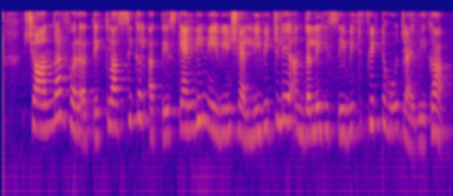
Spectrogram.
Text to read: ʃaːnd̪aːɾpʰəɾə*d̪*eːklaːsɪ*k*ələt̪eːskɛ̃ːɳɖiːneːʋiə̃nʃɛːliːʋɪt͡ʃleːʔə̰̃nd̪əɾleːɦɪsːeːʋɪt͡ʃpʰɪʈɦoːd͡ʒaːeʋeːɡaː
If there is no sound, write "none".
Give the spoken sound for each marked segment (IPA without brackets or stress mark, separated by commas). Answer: t̪, k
